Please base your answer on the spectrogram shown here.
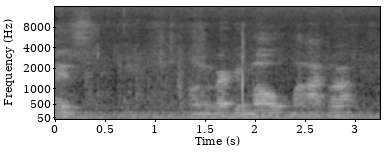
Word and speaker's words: Maatra: My name is, on the record, Mo Maatra. It's spelled M-O-E-M-A-A-T, Maatra, dash R-A.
